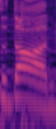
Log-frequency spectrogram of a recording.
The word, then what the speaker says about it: Zidane: Zidane is pronounced Zidane because it's supposed to be like French.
